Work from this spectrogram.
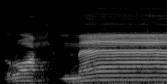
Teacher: এই যে মা এখানে এক আলিফ টান আছে রহমানির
